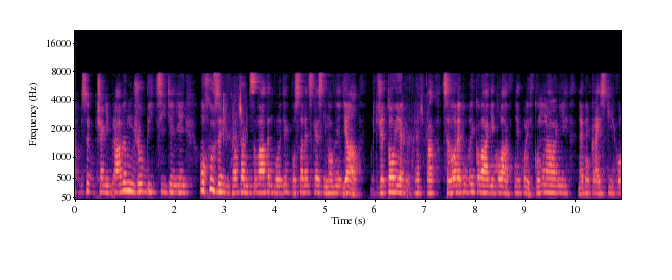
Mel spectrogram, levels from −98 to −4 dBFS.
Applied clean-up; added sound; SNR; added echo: neural mask model DeepFilterNet 3.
